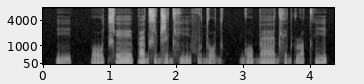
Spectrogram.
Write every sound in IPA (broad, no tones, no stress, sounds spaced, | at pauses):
i | oː t͡ɕʰ eː p æ d ɕ i d ʐ i d x iː f u d o d | ɡ oː b æː d x e d k ɹ ɒ t̪ʰ i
